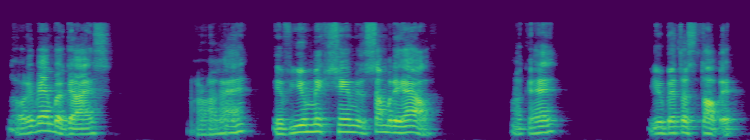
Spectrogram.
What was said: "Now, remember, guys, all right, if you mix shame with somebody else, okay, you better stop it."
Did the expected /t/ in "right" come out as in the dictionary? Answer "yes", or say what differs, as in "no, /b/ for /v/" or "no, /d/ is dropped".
no, /t/ is dropped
